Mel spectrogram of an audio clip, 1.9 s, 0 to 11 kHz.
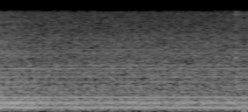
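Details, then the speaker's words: Newly installed Frigidaire 30-inch induction cooktop powering on, pots with a little water: quiet steady low hum with faint whir, no buzzing or clicking; normal induction cooktop sound. "we press the power button excellent it turned on it's making a little whirring noise now"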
